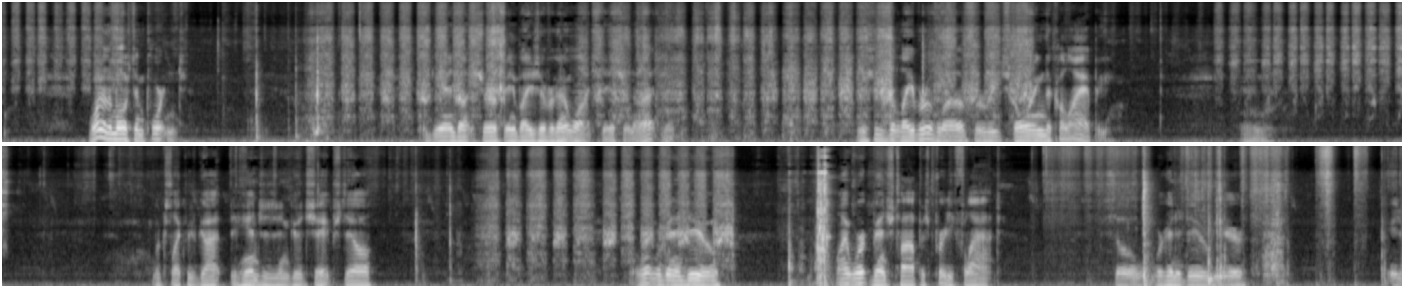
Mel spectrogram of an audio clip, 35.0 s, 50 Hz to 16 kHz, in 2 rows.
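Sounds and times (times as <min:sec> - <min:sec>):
file rasping on wood: 0:00.0 - 0:01.6, 0:03.8 - 0:06.4, 0:07.0 - 0:13.0, 0:15.2 - 0:17.6, 0:23.4 - 0:26.7.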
